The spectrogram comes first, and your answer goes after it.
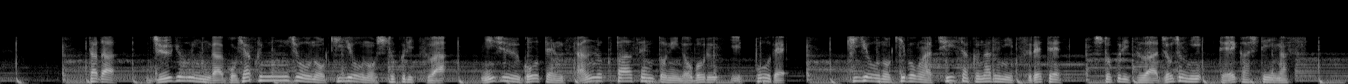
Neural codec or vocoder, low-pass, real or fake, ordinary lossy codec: codec, 16 kHz, 16 kbps, FreqCodec, smaller model; 3.6 kHz; fake; none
